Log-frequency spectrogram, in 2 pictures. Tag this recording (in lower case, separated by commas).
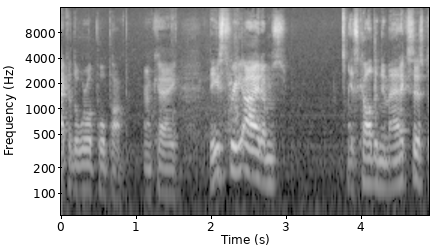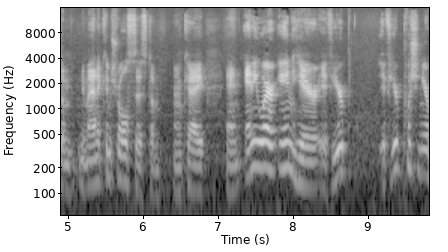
speech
